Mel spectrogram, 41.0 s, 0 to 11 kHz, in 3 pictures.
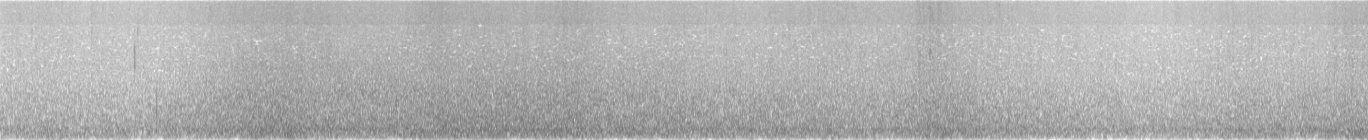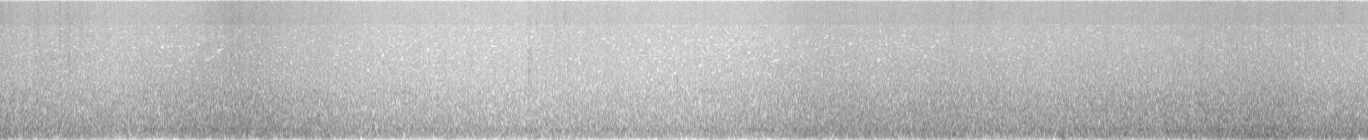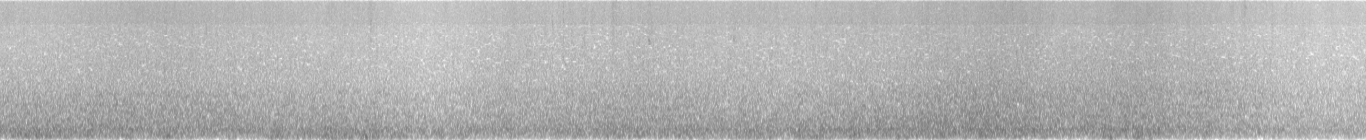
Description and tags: Ambiance Wind Forest Trees Loop 01
Ambiance (loop) of wind in forest/trees.
Gears: Tascam DR-05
